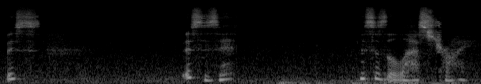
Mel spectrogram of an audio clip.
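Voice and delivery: whispered, urgent pleading; anxious whisper. Acted. Scientist waiting over her lover's body, anxious whisper. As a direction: whisper it like a prayer you barely dare say. Desperate wait for the serum.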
